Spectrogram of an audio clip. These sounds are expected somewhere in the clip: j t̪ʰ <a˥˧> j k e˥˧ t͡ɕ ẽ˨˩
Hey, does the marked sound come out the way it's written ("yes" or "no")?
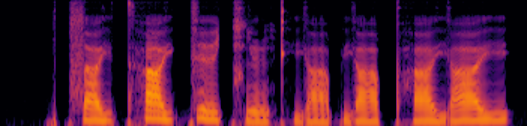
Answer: yes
